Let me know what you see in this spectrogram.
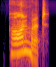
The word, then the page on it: hornwort: Indian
